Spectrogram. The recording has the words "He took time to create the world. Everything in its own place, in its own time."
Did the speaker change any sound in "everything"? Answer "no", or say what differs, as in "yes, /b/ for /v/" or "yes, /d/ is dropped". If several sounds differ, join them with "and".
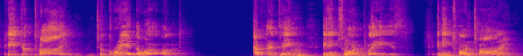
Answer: no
